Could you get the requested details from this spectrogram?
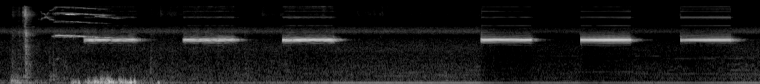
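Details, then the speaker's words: System Sensor SpectrAlert Classic horn strobe set on low volume, doors shut, no control panel. Shrill horn blasts about once a second in a quiet room: the horn sounds normally. "I have the classic Spectre alert horn strobe set on low volume so it's not too loud you can hear it in the background"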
